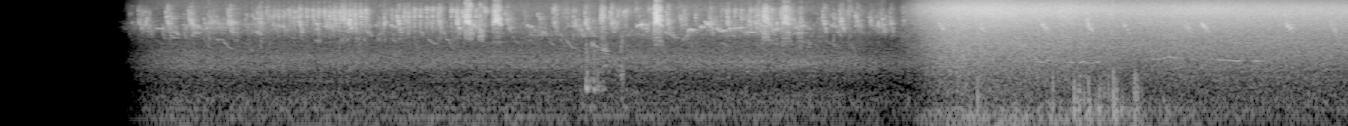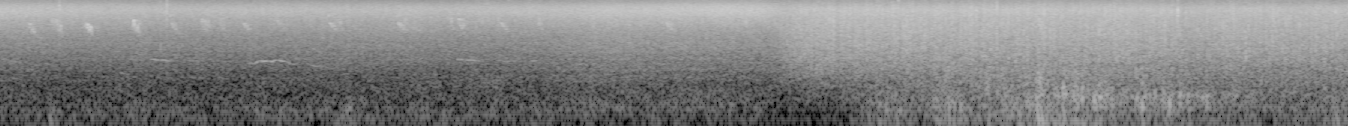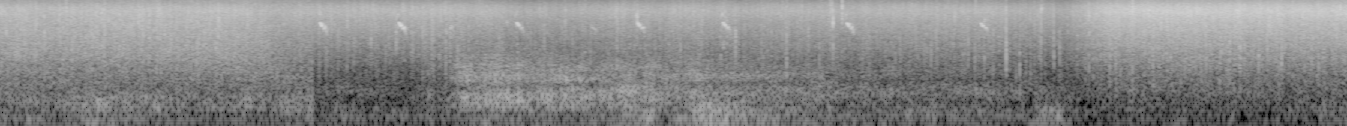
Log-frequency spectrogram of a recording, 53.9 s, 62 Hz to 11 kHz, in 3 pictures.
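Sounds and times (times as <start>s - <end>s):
heavy rain: 1.9s - 11.2s, 12.0s - 53.9s
thunder rumbling: 12.2s - 26.9s, 27.8s - 51.1s.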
